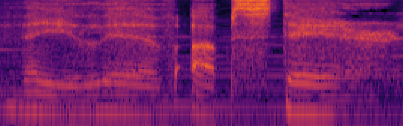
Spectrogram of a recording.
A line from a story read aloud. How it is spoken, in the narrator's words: whispered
